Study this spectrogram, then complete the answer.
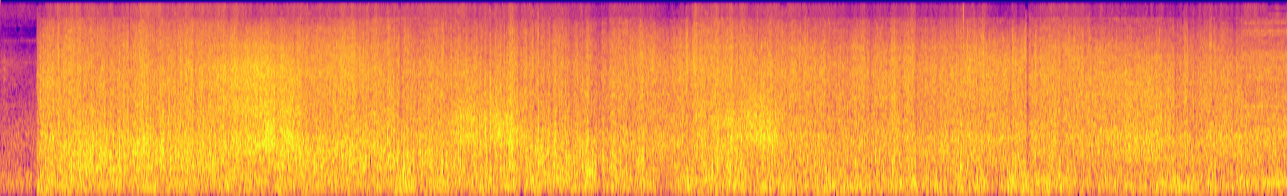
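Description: Vehicle driving through the dry desert of northern Chile, a constant buffeting roar of wind noise over rumbling road sound, loud and broad, steady from start to finish with no voices.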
